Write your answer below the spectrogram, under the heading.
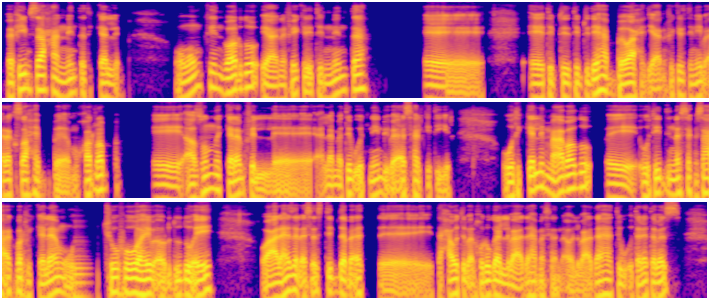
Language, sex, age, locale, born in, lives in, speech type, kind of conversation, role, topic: Arabic, male, 30-34, ar-EG, Egypt, Egypt, conversation, advice, advisor, إزاي أتغلب على خوفي من الكلام في الاجتماعات أو قدام ناس كتير؟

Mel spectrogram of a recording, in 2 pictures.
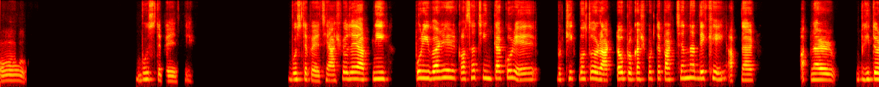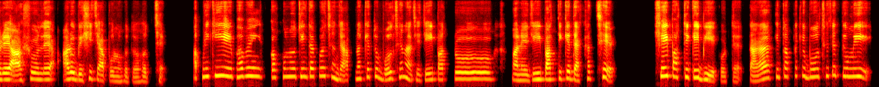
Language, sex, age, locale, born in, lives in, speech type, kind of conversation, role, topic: Bengali, female, 40-44, bn-BD, Bangladesh, Finland, conversation, advice, advisor, পরিবারের চাপের কারণে আপনাকে দ্রুত বিয়ে করতে বলা হচ্ছে—এটা আপনি কীভাবে বর্ণনা করবেন?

